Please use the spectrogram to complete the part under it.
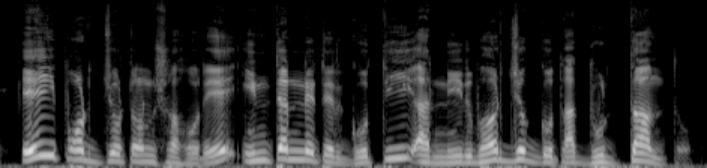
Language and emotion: Bengali, surprised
